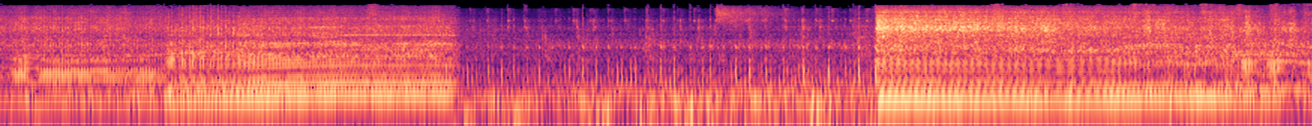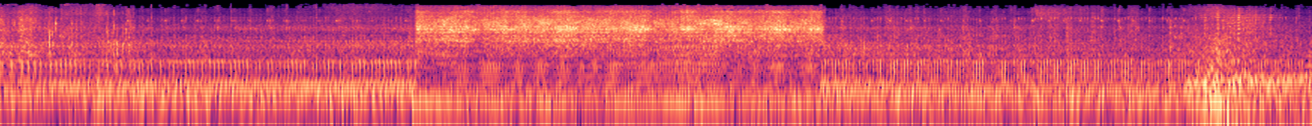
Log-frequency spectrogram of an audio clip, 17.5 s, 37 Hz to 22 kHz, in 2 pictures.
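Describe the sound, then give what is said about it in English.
A gas-powered ice auger roars continuously, its engine pitch rising and falling as it revs and bogs down while drilling holes through ice about 4 feet deep without reaching water. No one speaks. “All these holes I dug, I mean, you've got 4 foot you can go down, and I'm not hitting water, I'm staying on ice.”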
